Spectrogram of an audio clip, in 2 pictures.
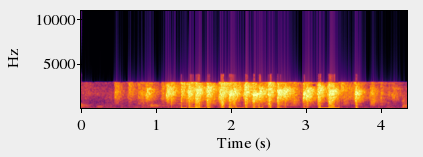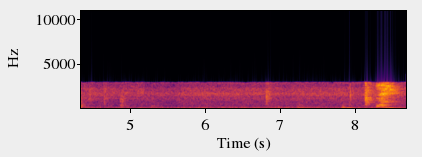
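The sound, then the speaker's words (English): Applause from an audience at an open-mic performance night: a dense burst of clapping lasting roughly three seconds that then dies away into quieter, scattered sounds. “applause?”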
